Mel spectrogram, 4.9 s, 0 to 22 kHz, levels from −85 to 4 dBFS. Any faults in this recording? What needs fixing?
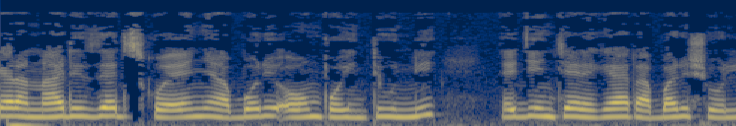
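Throughout the speech, the treble stops dead at 15.3 kHz, and plainly audible swirly, watery artefacts ride on the s sounds, with smeared attacks. This is most likely MP3 compression at a low bitrate, consistent with roughly 40 kbps. The encoder runs short of bits, so it drops everything above a fixed frequency and zeroes weak spectral lines that flicker on and off between frames. A plain low-pass filter would dull the top end cleanly without that metallic, chirping flutter. To prevent it, keep the original uncompressed file or encode at a much higher bitrate.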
